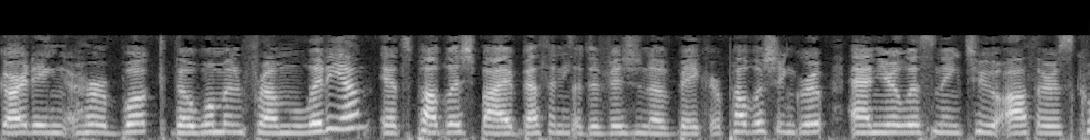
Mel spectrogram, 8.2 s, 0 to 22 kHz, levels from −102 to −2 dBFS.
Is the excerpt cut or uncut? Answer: cut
